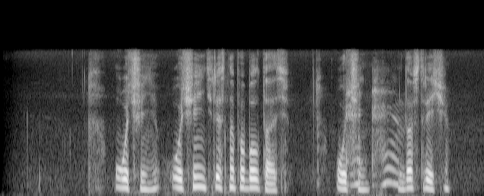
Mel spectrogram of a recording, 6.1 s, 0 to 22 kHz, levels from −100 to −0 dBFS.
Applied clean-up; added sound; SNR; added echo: neural mask model Resemble Enhance denoiser.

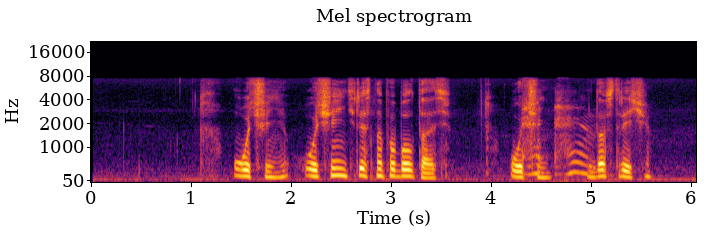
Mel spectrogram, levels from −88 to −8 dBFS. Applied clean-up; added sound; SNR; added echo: none; Cough; 10 dB; none.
